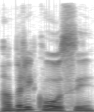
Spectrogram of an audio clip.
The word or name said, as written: abrikosy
